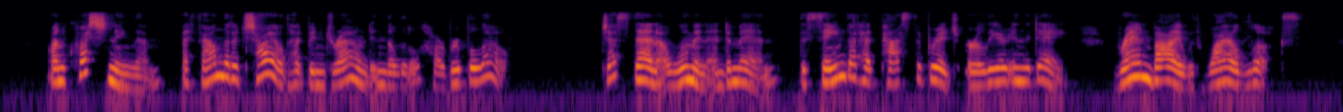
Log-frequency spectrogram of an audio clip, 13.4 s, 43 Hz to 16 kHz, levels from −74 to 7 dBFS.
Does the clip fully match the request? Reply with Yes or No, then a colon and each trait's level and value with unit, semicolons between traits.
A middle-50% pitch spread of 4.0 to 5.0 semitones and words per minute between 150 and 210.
Yes: average, 4.4 semitones; average, 175 wpm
